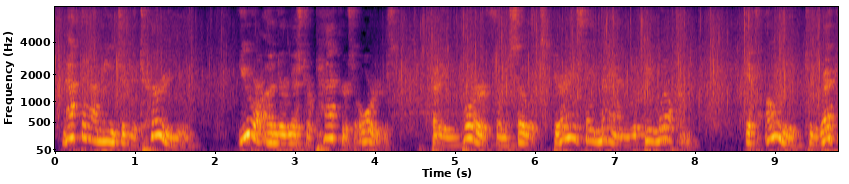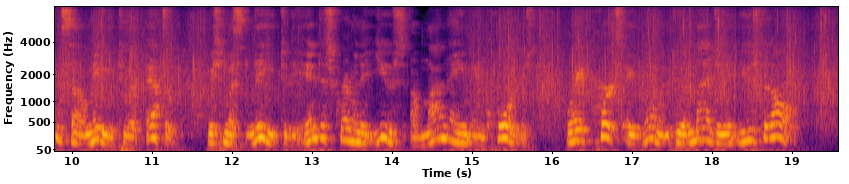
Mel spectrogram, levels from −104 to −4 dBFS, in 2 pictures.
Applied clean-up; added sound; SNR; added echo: none; Applause; 16 dB; reverberation time 0.3 s.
